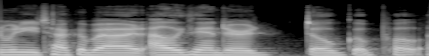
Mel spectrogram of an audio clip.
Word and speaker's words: Dolgopolov: And even when you talk about Alexander Dolgopolov, how do I pronounce that?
